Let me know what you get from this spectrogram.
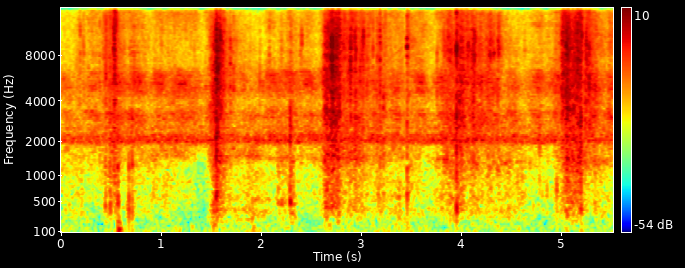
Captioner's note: leaves crunching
